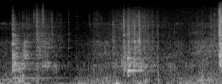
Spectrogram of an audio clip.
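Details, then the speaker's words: Honda GX390 pressure-washer engine, gasoline left stored a long time: removed fuel tank shaken, irregular gritty rattles and sharp clinks from rust and debris inside; tank, fuel line and carburetor replaced. Rust debris in fuel tank. "uh it's all full of rust and debris and crap"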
